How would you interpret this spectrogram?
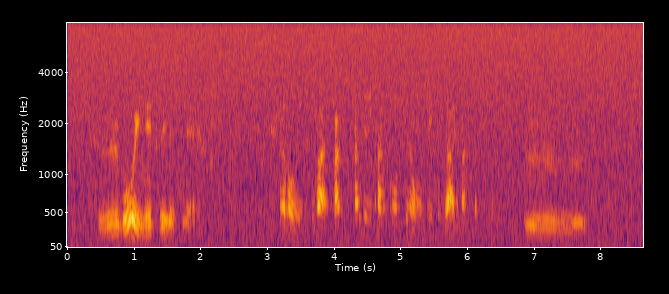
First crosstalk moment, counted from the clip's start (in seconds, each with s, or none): none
